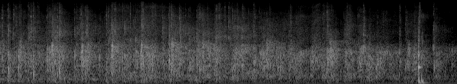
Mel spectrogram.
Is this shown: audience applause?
yes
